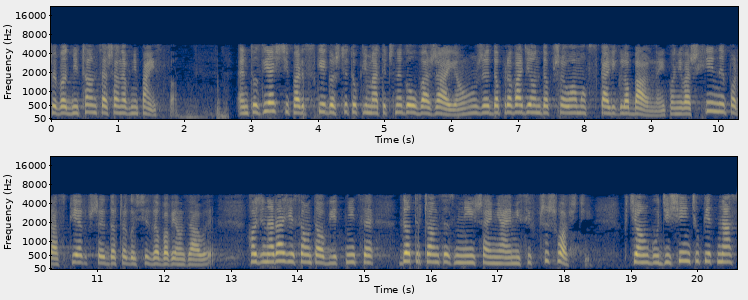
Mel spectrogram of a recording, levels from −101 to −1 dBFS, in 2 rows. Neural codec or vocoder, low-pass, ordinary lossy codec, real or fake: none; 5.4 kHz; Opus, 64 kbps; real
